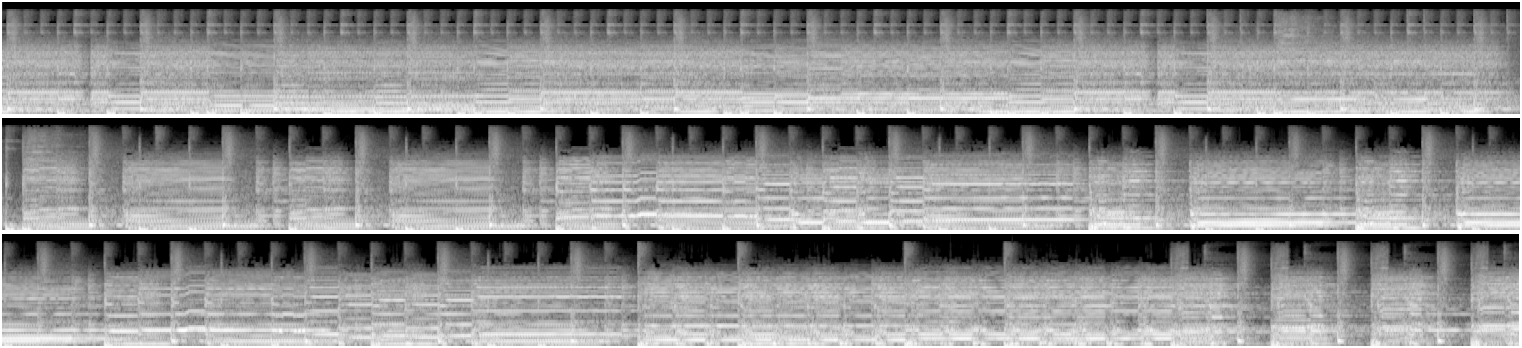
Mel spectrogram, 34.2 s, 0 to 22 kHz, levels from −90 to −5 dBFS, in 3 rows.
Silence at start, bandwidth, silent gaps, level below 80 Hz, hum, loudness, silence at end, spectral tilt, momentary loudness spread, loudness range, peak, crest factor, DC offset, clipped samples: 0 s; 16 kHz; none; -24 dBFS; none; -12 LUFS; 0 s; -5 dB/octave; 5 LU; 4 LU; 0 dBFS; 12 dB; under 0.1%; under 0.1%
